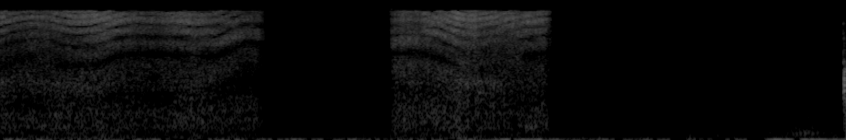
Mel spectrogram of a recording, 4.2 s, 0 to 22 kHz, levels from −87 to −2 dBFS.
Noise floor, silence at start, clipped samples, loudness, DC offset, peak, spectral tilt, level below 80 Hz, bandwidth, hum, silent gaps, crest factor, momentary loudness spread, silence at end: -79 dBFS; 0 s; under 0.1%; -47 LUFS; under 0.1%; -32 dBFS; 1.5 dB/octave; -82 dBFS; 16 kHz; none; none; 20 dB; 12 LU; 0 s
